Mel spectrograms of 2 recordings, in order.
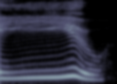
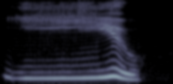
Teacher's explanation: in english we say you do you hear that e sound at the beginning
